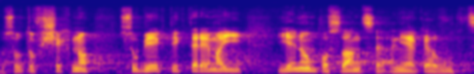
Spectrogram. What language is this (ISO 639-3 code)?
ces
